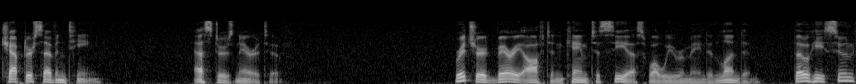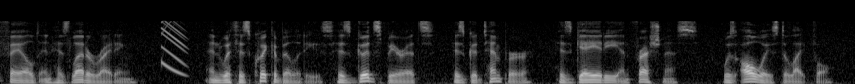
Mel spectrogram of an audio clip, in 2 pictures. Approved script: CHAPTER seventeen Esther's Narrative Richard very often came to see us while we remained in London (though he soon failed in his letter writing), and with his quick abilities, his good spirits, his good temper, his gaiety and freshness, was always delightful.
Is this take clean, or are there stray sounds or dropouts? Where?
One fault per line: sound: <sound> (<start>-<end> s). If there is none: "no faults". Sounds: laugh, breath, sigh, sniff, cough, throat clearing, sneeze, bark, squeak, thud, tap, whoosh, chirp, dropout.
sound: chirp (10.2-10.5 s)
